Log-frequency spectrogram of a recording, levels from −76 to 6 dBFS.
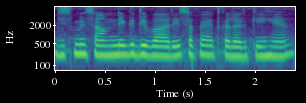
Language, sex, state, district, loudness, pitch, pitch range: Hindi, female, Uttar Pradesh, Lucknow, -15 LUFS, 215 Hz, 205-225 Hz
